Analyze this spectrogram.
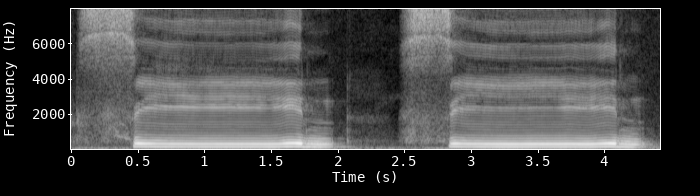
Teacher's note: সিন উচ্চারণ করার সময় একটু চিকন বাতাস বের করে তারপরে উচ্চারণটা করব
